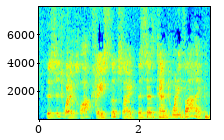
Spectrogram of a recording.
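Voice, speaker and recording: A man's fairly high voice at a moderate pace, with noticeable background noise and audible room echo. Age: 60s. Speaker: stand-up comedian. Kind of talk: stand-up. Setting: stage with audience. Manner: animated.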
